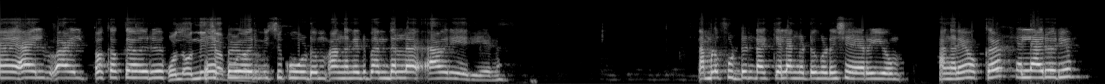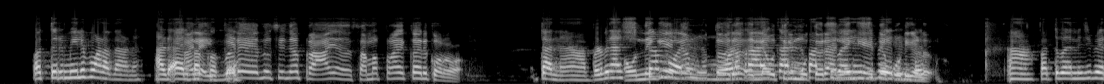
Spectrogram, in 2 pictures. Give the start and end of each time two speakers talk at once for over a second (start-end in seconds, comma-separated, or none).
17.4-20.3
